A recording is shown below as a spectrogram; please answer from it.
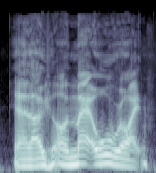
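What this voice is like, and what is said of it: Impression of Matt Allwright. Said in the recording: “my Matt Allwright impression”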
